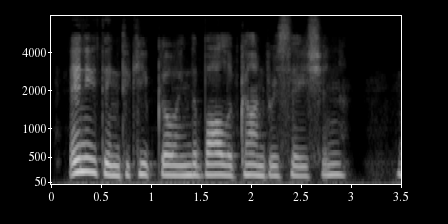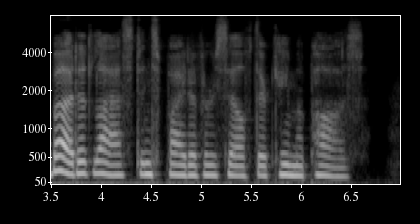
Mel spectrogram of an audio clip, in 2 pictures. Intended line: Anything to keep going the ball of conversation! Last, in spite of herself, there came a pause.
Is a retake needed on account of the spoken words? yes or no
yes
